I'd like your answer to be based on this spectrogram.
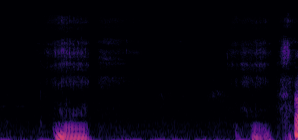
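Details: Sleeping dog (Simon) snoring: two rough, low rattling breaths with quiet gaps between them.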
